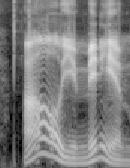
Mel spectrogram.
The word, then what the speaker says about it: aluminium: aluminium or indeed aluminum depending on how you say it.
